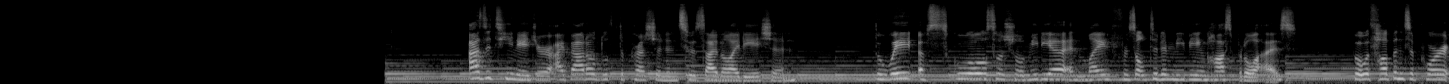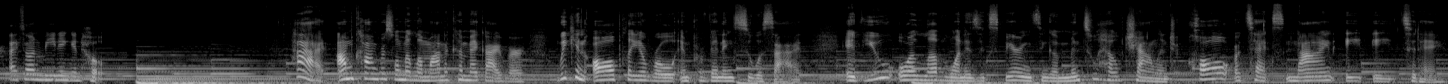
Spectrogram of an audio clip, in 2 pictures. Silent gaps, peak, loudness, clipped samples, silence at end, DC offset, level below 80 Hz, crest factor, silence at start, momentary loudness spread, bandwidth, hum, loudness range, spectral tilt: none; -6 dBFS; -26 LUFS; under 0.1%; 0 s; under 0.1%; -38 dBFS; 20 dB; 3.85 s; 9 LU; 18 kHz; none; 4 LU; -5.5 dB/octave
